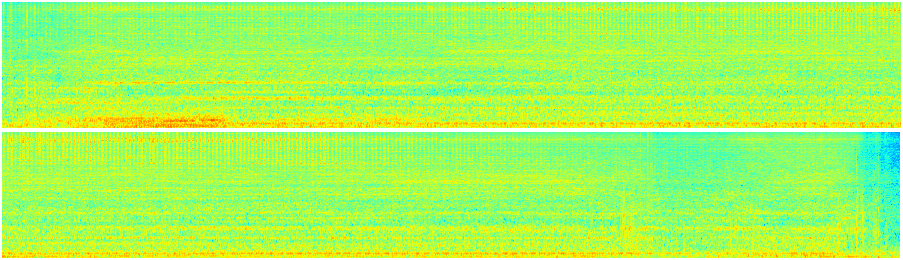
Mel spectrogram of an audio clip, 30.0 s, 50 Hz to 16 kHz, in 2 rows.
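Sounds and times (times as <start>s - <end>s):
car engine running: 0.0s - 29.9s.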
